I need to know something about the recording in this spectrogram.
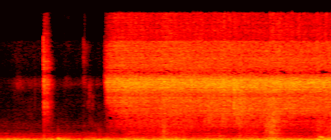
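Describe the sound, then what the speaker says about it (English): Tap water running while calf liver is rinsed; after a quiet second, a steady, close hiss of the flowing stream fills the rest. "Take the ends rinsed off a little bit over here."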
